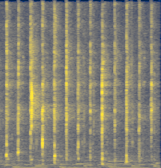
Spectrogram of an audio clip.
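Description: Fork beating eggs in a ceramic bowl, quick regular ticks of metal on the bowl at about four a second, over background music with a steady bass line.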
